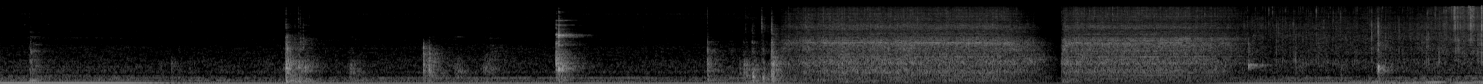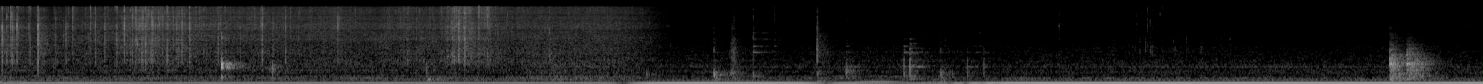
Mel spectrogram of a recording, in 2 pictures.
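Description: Butter and finely chopped onion sizzling in a frying pan, stirred with a wooden spatula, for about a dozen seconds in the middle. Light knocks and clinks come before and after.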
